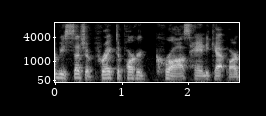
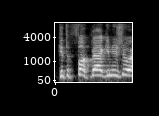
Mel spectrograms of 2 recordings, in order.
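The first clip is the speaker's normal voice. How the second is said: high, loud mimicked order; angry yelling; 7 semitones higher, 5 dB louder than usual. Neighbor yelling at the store manager, retold angry outburst. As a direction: imitate an irate man ordering someone off.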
